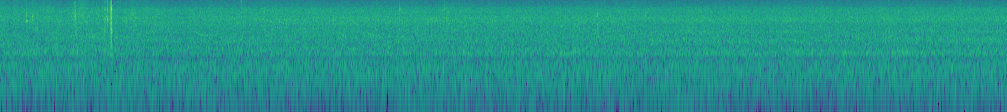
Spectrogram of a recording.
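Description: Steady rushing of flowing river water, with a few faint clicks, the clearest about a second in.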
